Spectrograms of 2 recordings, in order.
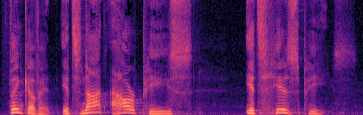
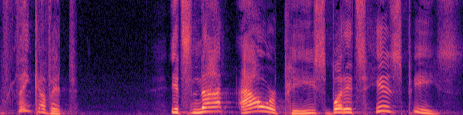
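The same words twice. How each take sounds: First: Slow, leaning on "our" and "his"; slow stress on our and his. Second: Higher and slow, pressing "our" and "his" hard; emphatic slow preaching. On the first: Preacher reading a quote to the church, slow stress on "our" and "his". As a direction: let "our" and "his" land, slowly. Quoting a fellow's words, first reading. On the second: Pastor repeating the quote to his church, raised and slow on "our" and "his". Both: Acted.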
